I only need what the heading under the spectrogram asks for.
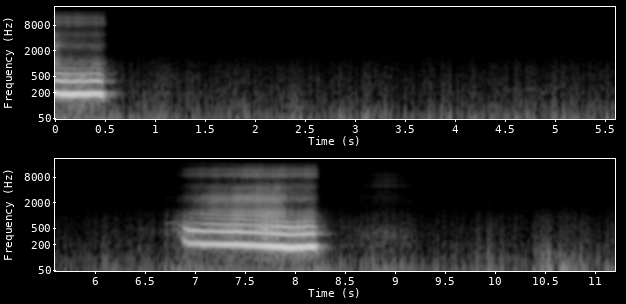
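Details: Leeloo, a Border Terrier, asleep and snoring: two drawn-out, droning, slightly falling snores with a moaning tone, one at the start and one about seven seconds later, with near silence in between.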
